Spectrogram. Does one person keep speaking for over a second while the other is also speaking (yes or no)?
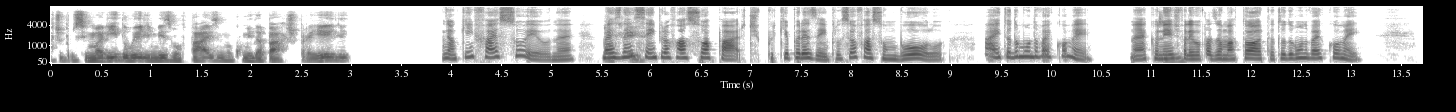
no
